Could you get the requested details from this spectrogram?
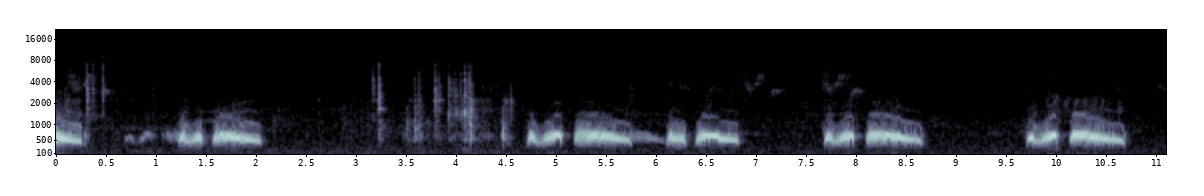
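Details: Thúc gù coo of a spotted dove, a call used to lure wild doves: a run of low paired coos, each a quick wavering note and a drawn-out descending one, with brief scratchy higher sounds midway.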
